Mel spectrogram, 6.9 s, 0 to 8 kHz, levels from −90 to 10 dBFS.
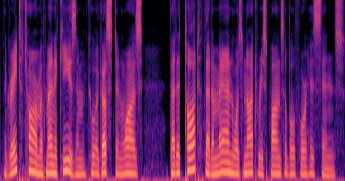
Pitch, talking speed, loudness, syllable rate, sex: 140 Hz, 175 wpm, -17 LUFS, 4.4 syllables/s, male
